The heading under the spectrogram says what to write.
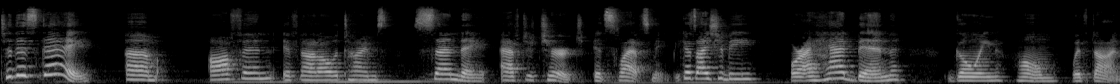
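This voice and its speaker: A woman's medium pitch with very wide pitch swings, in an American accent at a very slow pace. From Indiana, US Midwest. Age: 60s. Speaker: devotional video host. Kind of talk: casual devotional talk. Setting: at home by the fireplace. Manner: rambling, conversational.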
